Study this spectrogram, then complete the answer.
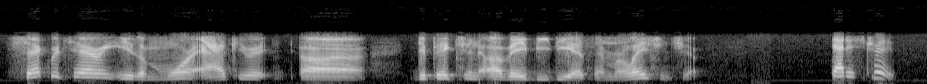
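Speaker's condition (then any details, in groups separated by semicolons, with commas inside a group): Cerebral palsy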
